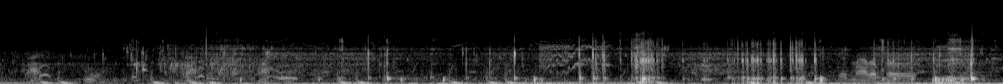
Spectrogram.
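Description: Lake water sloshing and slapping against a camera held at the surface, in irregular low knocks and splashes, as swimmers pull themselves onto a boat close by.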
